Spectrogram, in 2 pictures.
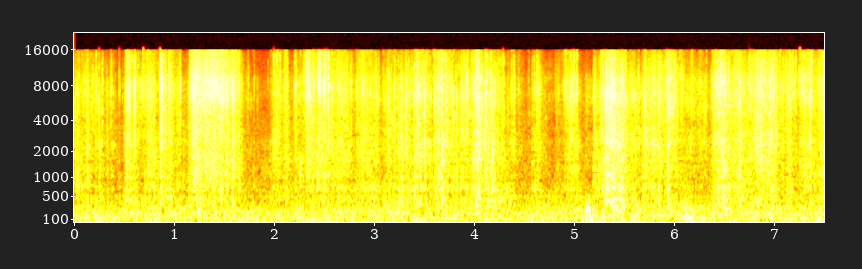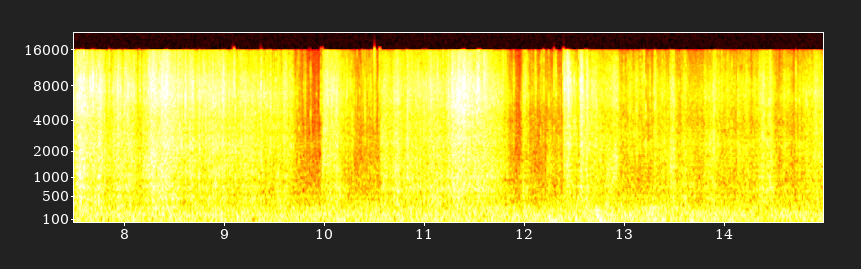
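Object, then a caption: Thin tissue paper sewing pattern. A thin tan tissue-paper sewing pattern piece, number 13, lies on a fabric ironing board while fingertips smooth, fold and crease it. A steady, bright, airy crinkling rustles on for the whole clip, with little low end, louder bursts and brief quieter dips.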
